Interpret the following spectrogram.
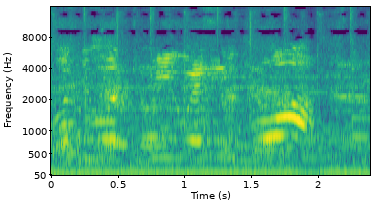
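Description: Young children's voices chattering and exclaiming, with one high rising-and-falling exclamation near the end, over a steady low hum.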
